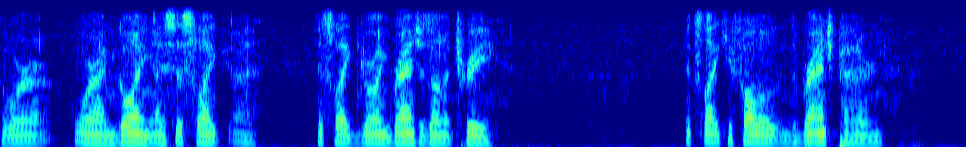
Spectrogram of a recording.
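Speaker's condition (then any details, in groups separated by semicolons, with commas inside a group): Parkinson's; low dose Mirapex, yoga, Bowen therapy, John Coleman's alternative approach, limited food intake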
